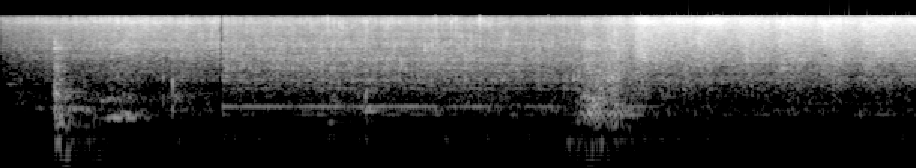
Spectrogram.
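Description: Shrimp sizzling in a butter, garlic and chilli sauce in a wok over a gas flame while being stirred, with a sharp knock about half a second in. The sizzle grows louder about four seconds in.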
